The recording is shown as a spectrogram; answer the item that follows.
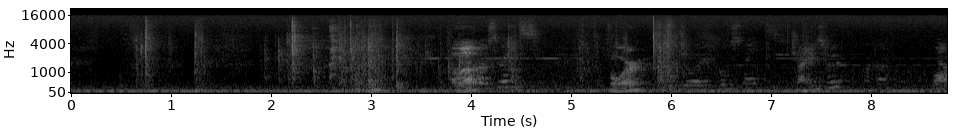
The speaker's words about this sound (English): I don't want to see what's at the door. Somebody's knocking at the door.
